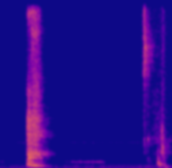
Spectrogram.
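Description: A woman's voice saying one short, clipped 'eh': the short e sound that the 'ea' digraph makes in 'weather'.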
